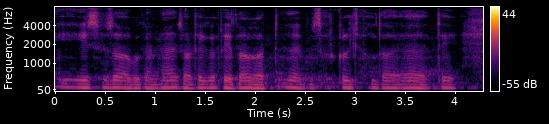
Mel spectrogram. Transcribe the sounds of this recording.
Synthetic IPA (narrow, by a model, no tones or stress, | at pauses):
ɪsɪsaːbkɛnɛ̃saːɽekaɾeːd̪aɡʱət̪səɾkəlt͡ʃəld̪aɦɛːt̪e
